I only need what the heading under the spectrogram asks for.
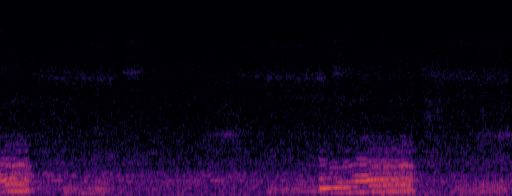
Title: Snoring Bulldog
